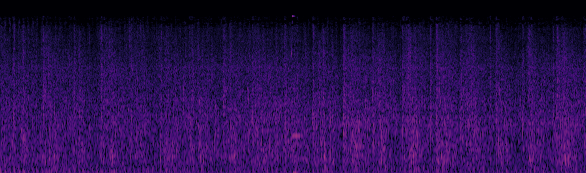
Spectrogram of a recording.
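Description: Water splashes and hisses against a speeding boat.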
